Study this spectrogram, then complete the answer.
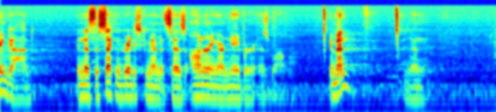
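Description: A middle-aged man speaks calmly into a microphone in a large echoing hall.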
